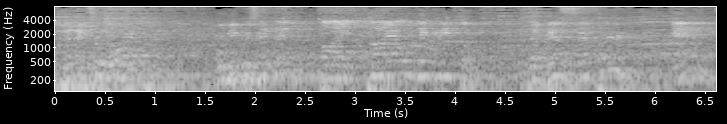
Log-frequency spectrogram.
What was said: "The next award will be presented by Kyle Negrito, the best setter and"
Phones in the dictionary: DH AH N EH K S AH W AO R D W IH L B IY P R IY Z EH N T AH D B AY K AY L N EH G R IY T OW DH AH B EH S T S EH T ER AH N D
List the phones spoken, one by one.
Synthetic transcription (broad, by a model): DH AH N EH K S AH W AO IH W IH L B IY P R IY Z EH N T AH D B AY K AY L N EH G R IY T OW DH AH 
